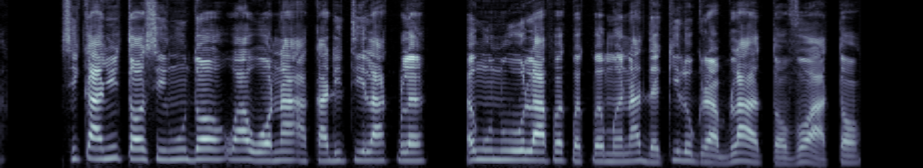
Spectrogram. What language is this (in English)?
Ewe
